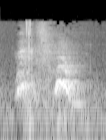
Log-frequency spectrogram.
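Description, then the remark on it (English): A single sneeze: a breathy, hissing burst followed by a short voiced, tonal release, sharp and fairly loud, with no talking around it. “Bless you.”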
